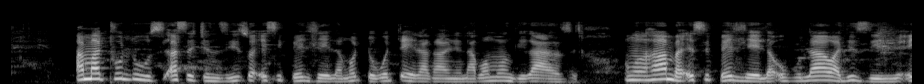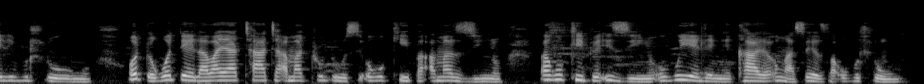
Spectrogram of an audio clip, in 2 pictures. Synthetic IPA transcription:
amatʰulusiasɛt͡ʃʼend͡zʱiswaʔesib̥ʱɛɮɛlaŋɔd̥ʱɔɣɔtʼɛlaɣaɲɛnaβɔmoŋiɣaːzi | uŋahambʱaʔesib̥ʱɛɮɛlaʔuβulawaliziɲɔʔeliβuɬuːŋuɔd̥ʱɔɣɔtʼɛlaβajatʰatʰaːmatʰulusiʔoɣukʰipʰaʔamaziɲɔβaɣukʰipʰɛʔiziɲɔʔuβujɛlɛŋɛkʰajaʔuŋasɛzwaʔuβuɬuːŋu

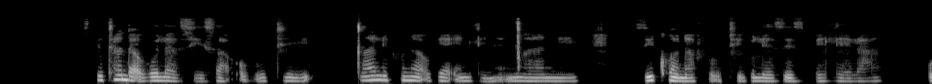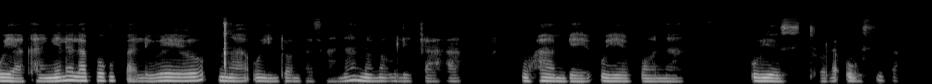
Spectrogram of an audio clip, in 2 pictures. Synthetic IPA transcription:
sitʰandʱa̰ṵɣulazisa̰ʔṵɣutʰi | ŋ͡ǁalifunaʔṵɣujaʔend͡ɮʱiniɛ̰ŋ͡ǀanɛ | z̥ikʰɔnafṵtʰiɣulezizib̥ʱɛɮɛla | ujakʰaŋɛlalapʰok̬ub̥ʱa̰liwɛjɔŋ͡ǁaʔujintʼɔmbʱazananɔmauli̥ʒ̥ʱaha | uhambʱɛujɛβɔna | ujozitʰɔlaʔukusiːza

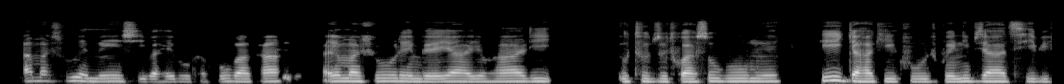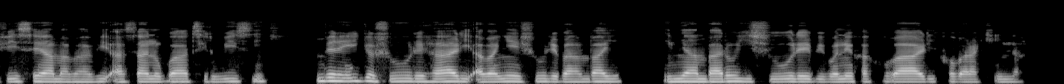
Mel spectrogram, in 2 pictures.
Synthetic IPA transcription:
amaʃuːɾe̞meːnʃiβaɦe̞ɾukʰakuβaka | a̰jo̞maʃuːɾe̞imbe̞ɾe̞jaːjo̞ɦaɾi | utʰuzutwaːsuɡumŋe̞ | hiɟaɦakʰikʰud͡ʒɡwe̞nivjaːt͡siβifiseamaβaβiʔasanuɡwaːt͡siɾuwisiː | mbe̞ɾe̞jiɾɟo̞ʃuːɾe̞ɦaɾiʔaβaɲe̞ʃuːɾe̞βaːmbaje̞ | imɲaːmbaɾo̞jiʃuːɾe̞βiβo̞ne̞kakʰo̞βaɾikʰo̞βaɾakʰina

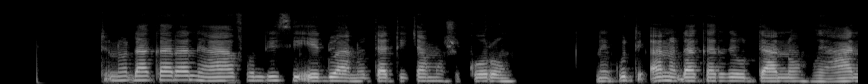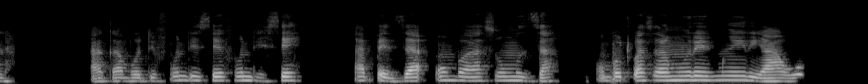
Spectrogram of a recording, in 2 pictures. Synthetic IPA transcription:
tḭno̞ɗakaɾaneaːfundisiʔe̞ɗuano̞tatit͡ʃamuʐiko̞ɾo̞ | ne̞kutiʔano̞ɗakarire̞utano̞ɦwe̞ɦaːna | akambo̞tifundise̞fundise̞ | ape̞d͡zaomboasumud͡za | o̰mbo̞twasamuɾe̞mwiɾijaːwo̞

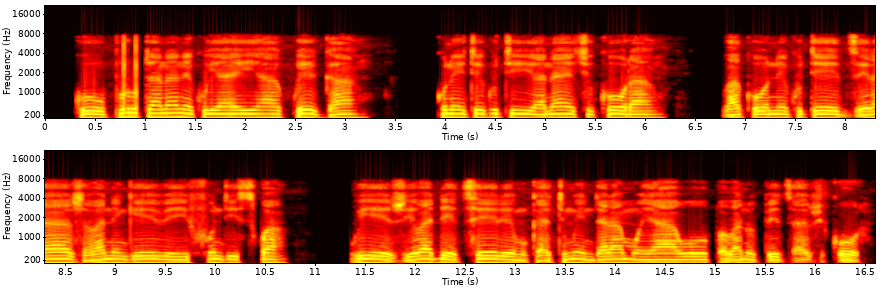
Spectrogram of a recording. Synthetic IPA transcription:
kupuɾutanane̞kujaijakwe̞ɡʱa | kuno̞itek̬utianaet͡ʃiko̞ɾa | ʋako̞ne̞kute̞ːd͡ze̞ɾaʐaʋane̞ŋɡe̞ʋe̞ifundiswa | ṵje̞ʐiʋaɗe̞t͡se̞ɾe̞mukatimwe̞ndaɾamo̞jaʋo̞pa̰ʋano̞pe̞d͡zaʐiko̞ːro

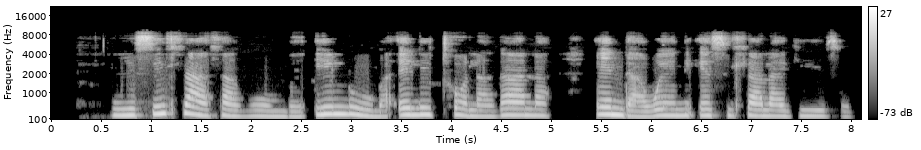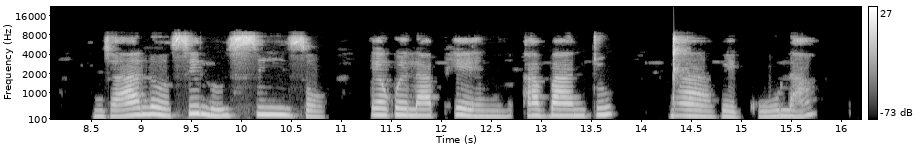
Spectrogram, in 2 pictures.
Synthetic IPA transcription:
jisiɬaɬaɣumbʱɛiluβaʔelitʰɔlaɣala | ɛndʱaweniʔesiɬalaɣizɔ | nd͡ʒʱalɔsilusizɔ | ɛɣwɛlapʰeniaβantʼu | ŋ͡ǁaβeɡ̥ʱuːla

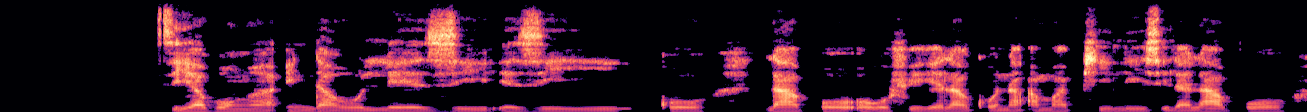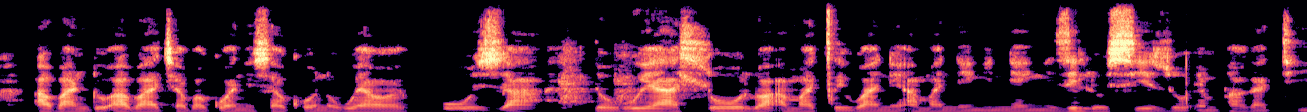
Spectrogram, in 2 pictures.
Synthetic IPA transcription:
sijaβɔŋaʔindʱawɔleziezijikʰɔlap̚ʰɔoɣufiɣɛlakʰɔnaʔamapʰilisilalap̚ʰɔa̰βantʼuʔaβat͡ʃʼʰaβakʼwanisakʰɔnuɣujaβuzaloɣujaɬɔlwa̰ʔa̰maɡ͡ǀʱiɣwanɛʔamaneŋineŋizilusizɔʔem̩pʰaɣatʰiːni

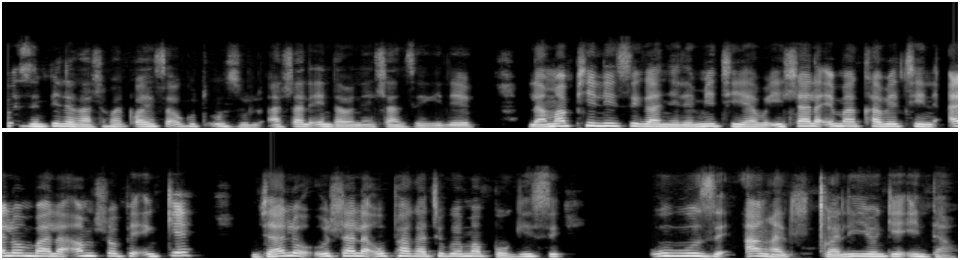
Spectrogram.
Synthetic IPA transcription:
βɛzempʼilaɣaɬɛβaǃwajisauɣutʰiuzuluʔaɬalɛːndʱaweniɛɬand͡zʱeɣilɛjɔ | lamapʰilisiɣaɲɛlemitʰijaβɔiɬalaʔɛmakʰaβetʰinialom̩βalaʔam̩ɬɔpʰɛŋkʼɛ | nd͡ʒʱalɔʔuɬala̰ʔupʰaɣatʰiɣwɛmab̥ʱoɣisi | uɣuzɛaŋaɡ͡ǀʱwalijɔŋkʼɛ̰ʔindʱaːwɔ

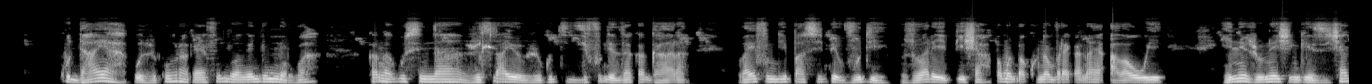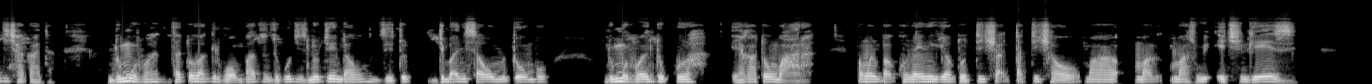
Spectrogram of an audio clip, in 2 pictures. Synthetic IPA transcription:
kudʱajakuʐiko̞ɾakajafundiwaŋɡe̞ndumurwa | ka̰ŋɡak̬usinaʐiɬa̰jo̞ʐe̞k̬utid͡zifunded͡zakaɡʱaːɾa | ʋaifundipasipe̞b͡vutizuʋaɾejepiʃapamwe̞pakʰonaɱvuɾa̰jkana̰jaʔaʋauːji | ɦineʐoneʃiŋɡe̞zit͡ʃatit͡ʃakaːtandumurwad͡zato̞ʋak̬irwaombʱat͡sod͡ze̞kut̬id͡zino̞te̞ndawo̞d͡zetodʱiɓanisawo̞muto̞ːmbo̞ | ndumurwainto̞kuɾa | jakato̞mbwaːɾa | pamwe̞nepakʰonainiɡakutotit͡ʃa̰tatit͡ʃawo̞mamamazwiʔet͡ʃiŋɡezi

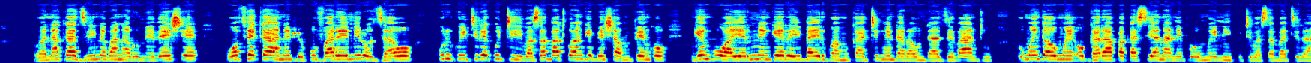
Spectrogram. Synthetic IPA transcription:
ʋanakad͡zine̞ʋanaɾume̞ʋe̞ʃe̞ | wo̞p͡fe̞kane̞ʐe̞kuvʱaɾemiɾo̞d͡zawo̞ | kuɾikuit̬ire̞kutiʋasaɓatwaŋɡe̞ɓe̞ʃamupe̞ːŋɡo̞ | ŋɡe̞ŋɡuwajeɾine̞ŋɡe̞ɾe̞iɓairwamukatimwe̞ndaɾaundad͡ze̞ʋantʰuː | mwe̞ŋɡaumwe̞oɡʱaɾapakasijanane̞poːmwe̞nikutiʋasaɓatiraːna

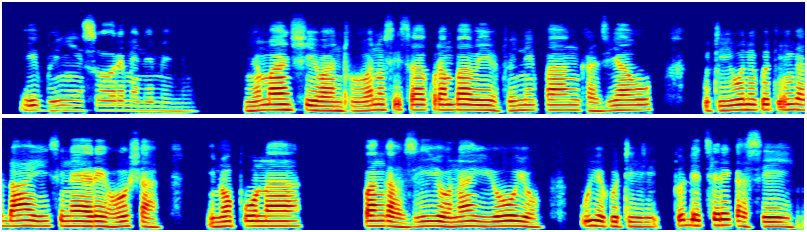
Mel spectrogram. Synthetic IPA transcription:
iɡʱwiɲisoɾemeneme̞ːne | ɲamanʃiʋantʰuʋano̞sisakuɾambaʋe̞vʱene̞paŋɡazijaʋo̞ | kutiːo̞ne̞kutḭḭŋɡaɗaiːsinaeɾe̞ɦo̞ʃa | ino̞pona | paŋɡazijo̞naijo̞jo̞ | uje̞kutito̞ɗe̞t͡se̞ɾe̞kase̞ːi

